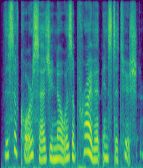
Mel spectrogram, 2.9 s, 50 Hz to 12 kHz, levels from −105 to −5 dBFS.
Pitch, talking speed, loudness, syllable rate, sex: 205 Hz, 210 wpm, -18 LUFS, 6.0 syllables/s, female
